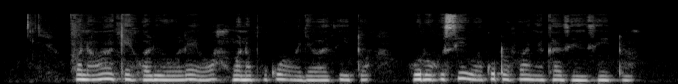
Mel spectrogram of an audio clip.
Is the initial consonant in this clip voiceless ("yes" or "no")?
no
